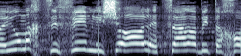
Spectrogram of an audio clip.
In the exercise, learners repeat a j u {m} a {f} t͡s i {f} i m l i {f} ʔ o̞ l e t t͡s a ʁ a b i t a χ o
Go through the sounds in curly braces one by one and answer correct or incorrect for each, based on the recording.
correct, incorrect: χ, correct, incorrect: ʃ

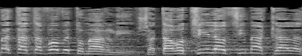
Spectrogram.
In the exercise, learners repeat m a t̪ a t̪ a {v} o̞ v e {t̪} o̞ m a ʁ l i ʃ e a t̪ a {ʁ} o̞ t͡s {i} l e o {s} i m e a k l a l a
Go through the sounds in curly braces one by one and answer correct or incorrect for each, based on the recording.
correct, correct, correct, correct, incorrect: t͡s

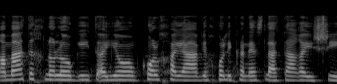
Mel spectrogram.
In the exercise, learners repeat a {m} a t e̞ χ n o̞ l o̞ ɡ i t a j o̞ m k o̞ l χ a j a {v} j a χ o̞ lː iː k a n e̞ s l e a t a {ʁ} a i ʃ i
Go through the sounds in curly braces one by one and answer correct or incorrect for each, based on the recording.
correct, correct, correct

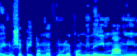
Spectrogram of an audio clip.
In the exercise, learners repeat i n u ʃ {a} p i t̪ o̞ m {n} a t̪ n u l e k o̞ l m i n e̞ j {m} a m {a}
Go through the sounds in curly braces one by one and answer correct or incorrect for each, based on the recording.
incorrect: e, correct, correct, incorrect: i

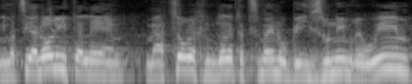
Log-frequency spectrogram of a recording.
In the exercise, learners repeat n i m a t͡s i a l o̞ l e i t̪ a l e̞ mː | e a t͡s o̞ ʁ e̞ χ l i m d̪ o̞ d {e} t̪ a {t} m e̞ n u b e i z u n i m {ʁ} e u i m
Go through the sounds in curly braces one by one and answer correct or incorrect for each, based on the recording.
correct, incorrect: t͡s, correct

